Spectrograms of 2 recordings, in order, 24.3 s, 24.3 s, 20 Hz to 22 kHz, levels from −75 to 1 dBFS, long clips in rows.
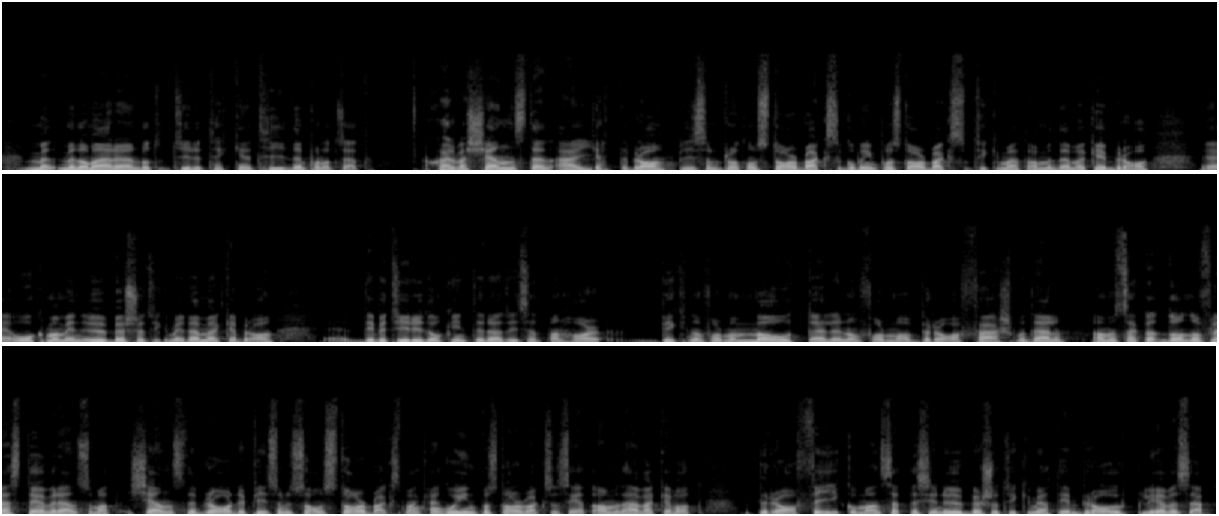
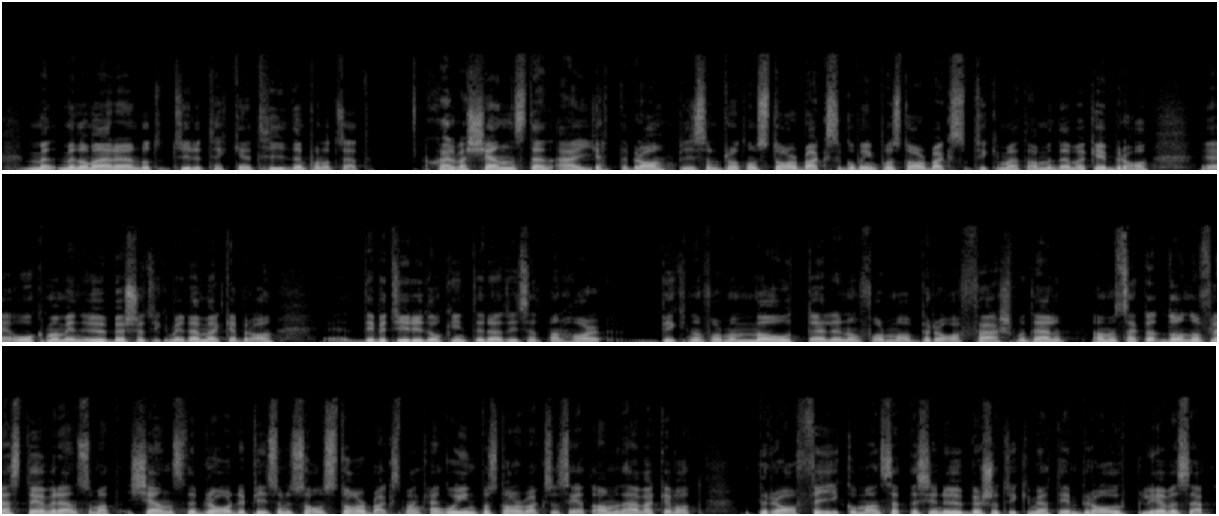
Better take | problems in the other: second | muffled; very slightly; fading above 2 kHz

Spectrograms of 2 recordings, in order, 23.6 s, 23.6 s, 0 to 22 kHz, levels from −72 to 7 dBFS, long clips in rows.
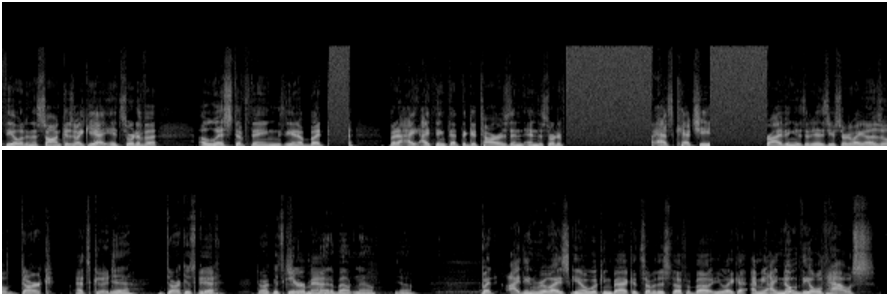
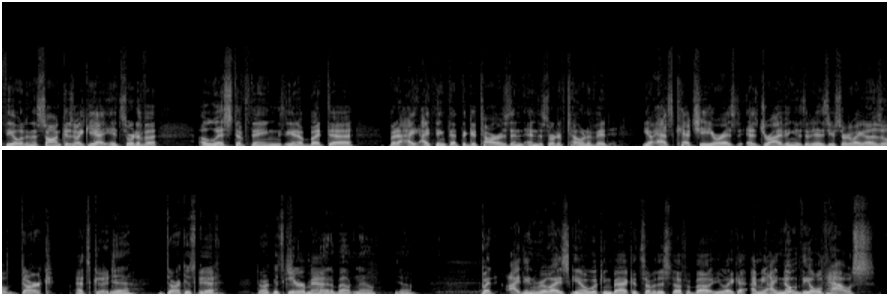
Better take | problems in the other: second | audio cutting out; filled with static; at 4.5 s, at 7.5 s for 1 s and at 9.5 s for 1 s

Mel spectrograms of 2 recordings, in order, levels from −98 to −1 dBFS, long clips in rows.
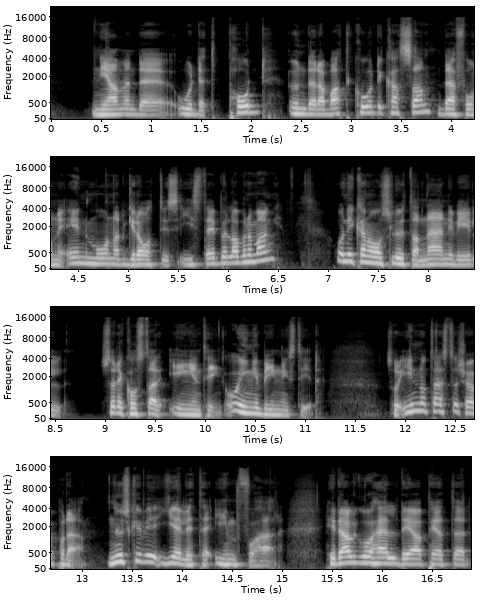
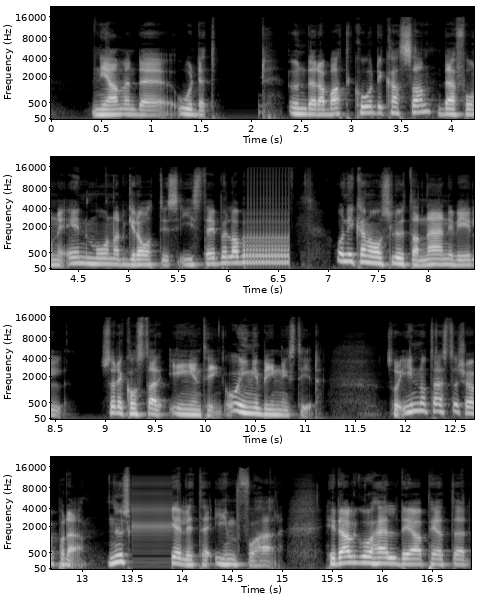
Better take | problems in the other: first | audio freezing; at 1.5 s, at 6 s and at 14 s

